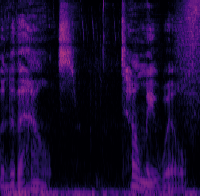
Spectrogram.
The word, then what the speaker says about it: Wyll: Tell me, will I'm so glad it actually is Will and not while. I've just been pronouncing it wrong.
